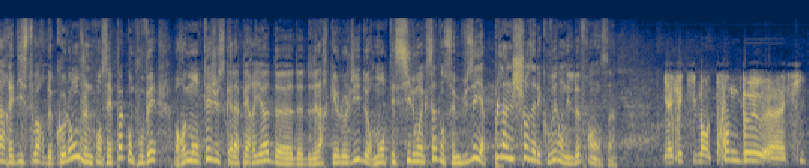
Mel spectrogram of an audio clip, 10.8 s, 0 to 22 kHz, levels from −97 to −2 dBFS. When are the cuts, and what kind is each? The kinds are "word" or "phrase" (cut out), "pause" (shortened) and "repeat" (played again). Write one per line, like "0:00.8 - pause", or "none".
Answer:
0:08.7 - pause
